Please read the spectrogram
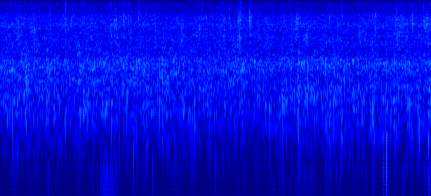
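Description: Steady wash of water noise from floodwater covering a village lane, with rain falling on it.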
